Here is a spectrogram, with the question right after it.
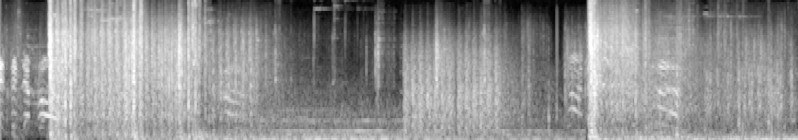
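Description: Call of Duty: Vanguard gunfire: close, loud automatic bursts hammer almost continuously, with sharp fresh volleys breaking out near the start and again late, over a faint background of game voice lines.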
